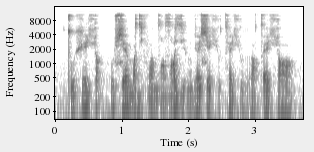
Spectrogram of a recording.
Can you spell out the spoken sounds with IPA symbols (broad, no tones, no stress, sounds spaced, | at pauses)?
tʼ u ʃ e ç ɒ ɡ kʰ u ɕ ɛ m ɒ dʲ u v ɒ n z e zˤ e zʲ ɒ ŋ ɡ ɛ ɕ ɛ ç u tʰ ɛ ç u r ɒ tʼ ɛ ç ɒ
